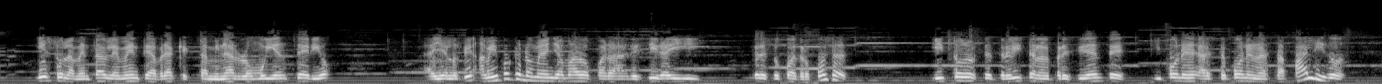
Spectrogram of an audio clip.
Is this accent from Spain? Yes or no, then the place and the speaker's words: no; Veracruz, Mexico; Obvio, pues si somos de Veracruz, caramba, caracho.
